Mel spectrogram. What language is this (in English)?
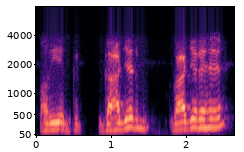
Urdu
